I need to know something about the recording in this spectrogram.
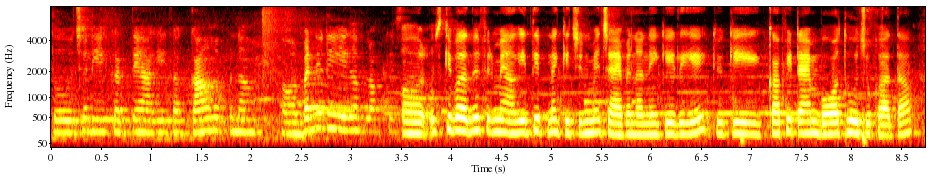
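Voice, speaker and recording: A woman with a hoarse voice, chatting through her home chores as a vlog voice-over and explaining each step. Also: mid-range voice, steady tone, brisk, few pauses, noisy background. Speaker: vlogger.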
